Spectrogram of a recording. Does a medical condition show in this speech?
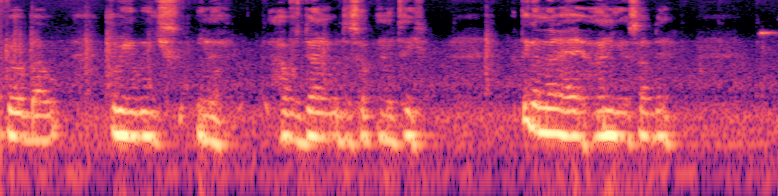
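Yes: cerebral palsy.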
